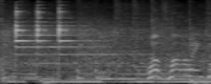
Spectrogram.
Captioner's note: bell rings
